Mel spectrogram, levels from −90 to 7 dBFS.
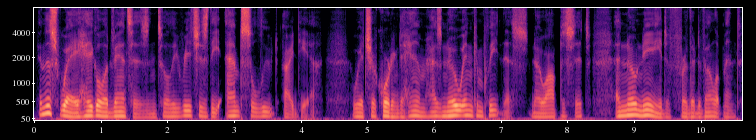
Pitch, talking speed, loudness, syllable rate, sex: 110 Hz, 145 wpm, -19 LUFS, 5.0 syllables/s, male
